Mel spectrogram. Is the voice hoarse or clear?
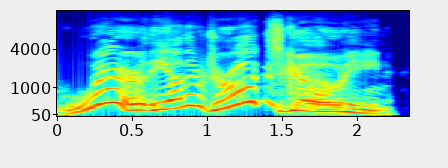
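clear. It is said in a clear, non-hoarse voice.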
